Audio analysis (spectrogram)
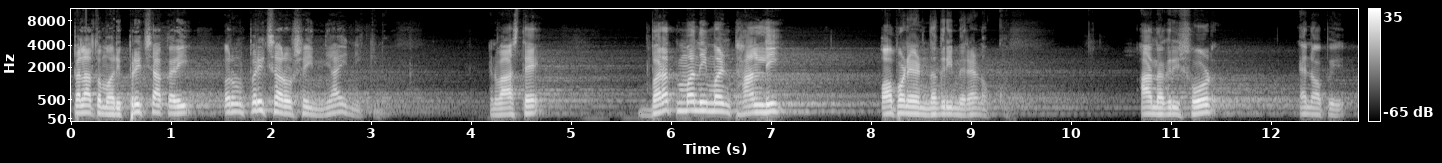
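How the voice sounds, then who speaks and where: A man with a Marwari accent narrating a folk tale in an unhurried storytelling manner, slipping into quoted characters. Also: a little high, lively intonation. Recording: dull lo-fi with long reverb.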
